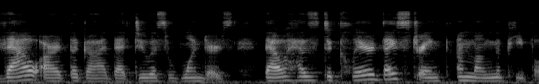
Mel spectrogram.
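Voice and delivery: ordinary talk, nothing marked

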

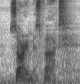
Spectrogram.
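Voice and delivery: ordinary delivery

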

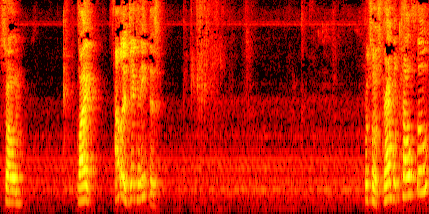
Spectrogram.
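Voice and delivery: talking while eating, mouth full. Tasting a homemade fake bacon sandwich, eating while talking. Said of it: "I'm talking with my mouth open".

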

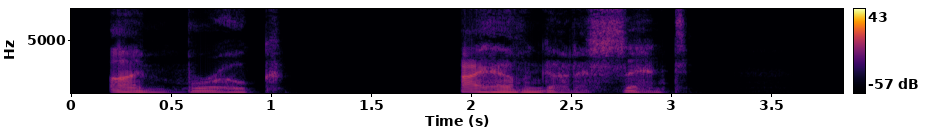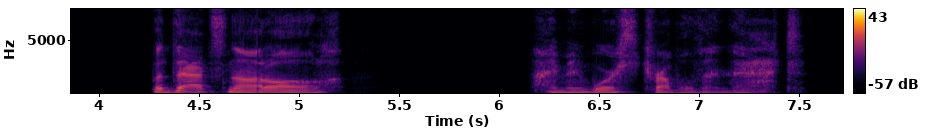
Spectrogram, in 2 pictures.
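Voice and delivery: dull, flat, lifeless, toneless voice. A man answers the narrator's question about the check, in a dull voice. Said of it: "he said in a dull voice".

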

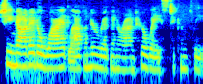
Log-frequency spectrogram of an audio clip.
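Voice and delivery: ordinary delivery, nothing marked

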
